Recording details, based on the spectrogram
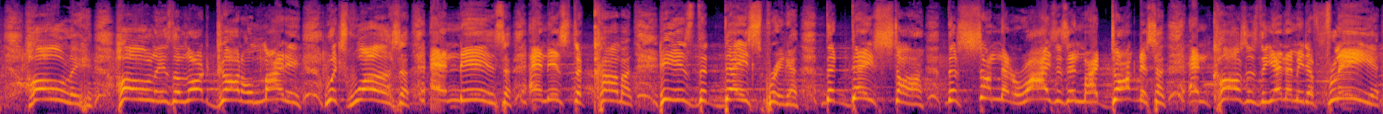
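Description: Man, preacher, fervent declamatory sermon, forceful piercing tone, gravelly rasp, rhythmic repetition, long hall reverb. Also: extremely high pitch. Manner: fervent, emotional shouting. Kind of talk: impassioned sermon listing the names of Christ.

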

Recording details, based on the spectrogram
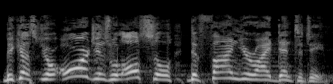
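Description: A man's voice: very high-pitched, expressive, fairly quick. A man from Michigan preaching in an earnest, reflective way that builds to emphatic points. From Michigan, USA. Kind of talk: sermon-style monologue. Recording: long hall reverb.

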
